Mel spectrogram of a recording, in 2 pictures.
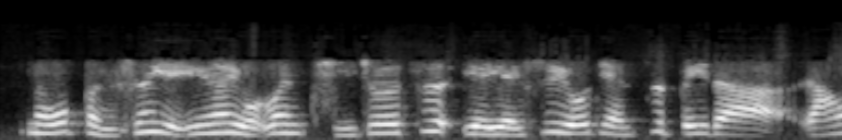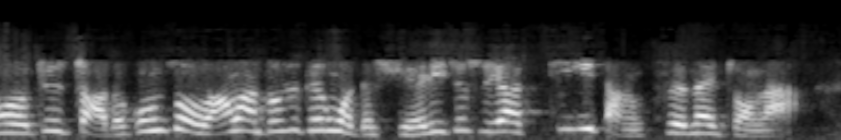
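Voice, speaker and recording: Her voice is high-pitched, and this woman speaks at a fairly quick pace with lively intonation. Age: 30s. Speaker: temporary worker at a state firm. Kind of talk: radio call-in advice.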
